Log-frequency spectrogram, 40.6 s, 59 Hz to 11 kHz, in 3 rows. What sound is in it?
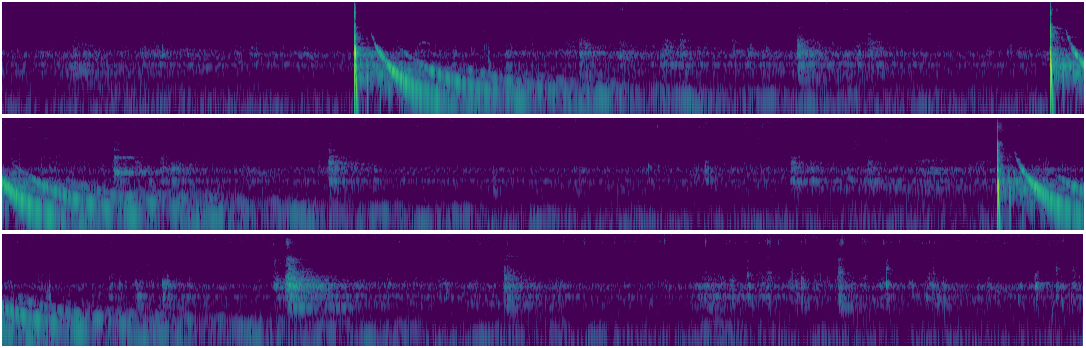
Sundial Bridge 04 cable 12
Contact mic recording of Santiago Calatrava’s Sundial Bridge in Redding, California, USA. Recorded June 24, 2012 using a Sony PCM-D50 recorder with Schertler DYN-E-SET wired mic attached to the cable with putty. This is one of the longer cables (12) being struck repeatedly, yielding a Doppler pulse.
Sony, struck, steel, Schertler, contact-microphone, Sundial-Bridge, contact-mic, Redding, contact, DYN-E-SET, wikiGong, cable, PCM-D50, Calatrava, bridge, metal, field-recording, mic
